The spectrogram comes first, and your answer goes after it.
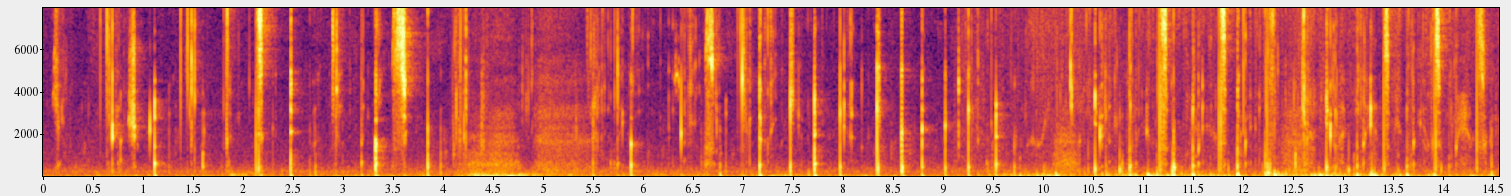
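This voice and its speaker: Whispered words come at a very slow pace with long, frequent pauses. Noticeable background noise is present throughout. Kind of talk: ASMR whispering.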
